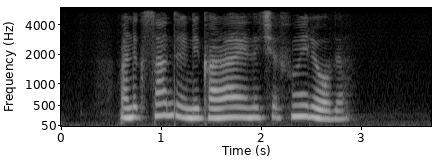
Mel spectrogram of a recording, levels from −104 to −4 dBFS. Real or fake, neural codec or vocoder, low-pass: fake; codec, 16 kHz, 0.5 kbps, FunCodec, trained on Chinese and English, 25 frames a second; 5.4 kHz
